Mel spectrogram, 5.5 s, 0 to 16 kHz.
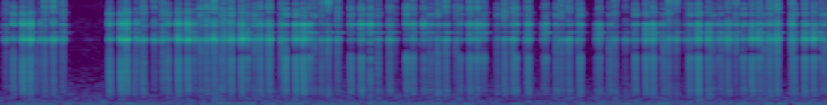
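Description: A glass bottle is tapped for ASMR in a rapid, steady series of light taps, with one brief pause early on. Each tap is a quick, bright clink with a high glassy tone around 3.8 kHz that dies away almost at once, leaving no low-end body.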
